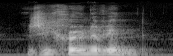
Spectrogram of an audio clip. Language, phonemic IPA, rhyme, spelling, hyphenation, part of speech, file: Dutch, /ziˌɣøː.nəˈrɪn/, -ɪn, zigeunerin, zi‧geu‧ne‧rin, noun, Nl-zigeunerin.ogg
- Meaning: a female Gypsy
